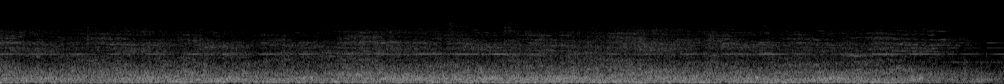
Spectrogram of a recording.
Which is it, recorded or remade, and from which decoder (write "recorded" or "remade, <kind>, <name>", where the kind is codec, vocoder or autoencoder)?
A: recorded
